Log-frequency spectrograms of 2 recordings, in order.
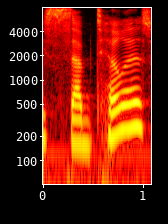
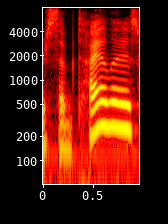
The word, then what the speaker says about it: subtilis: very first batch of be subtillus or subtilus or subtilus. I'm hearing it pronounced all sorts of different ways. I usually just call it subtillus. So that's what I'm going to go with.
